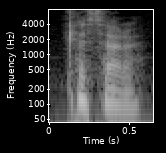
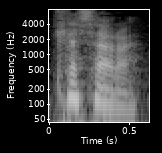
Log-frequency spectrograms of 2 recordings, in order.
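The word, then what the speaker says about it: كسّر: Kassara instead of kassara. So once again, there's the kaf, followed by 2 scenes, and then the ra. So kas, skune, sara. Kassara, not kasara.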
